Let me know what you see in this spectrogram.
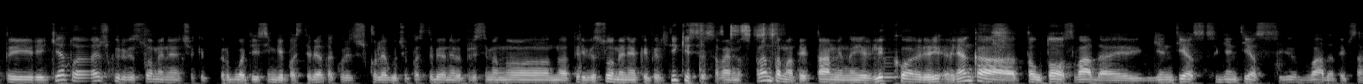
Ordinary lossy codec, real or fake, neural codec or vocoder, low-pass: MP3, 64 kbps; fake; autoencoder, 48 kHz, 128 numbers a frame, DAC-VAE, trained on Japanese speech; 7.2 kHz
